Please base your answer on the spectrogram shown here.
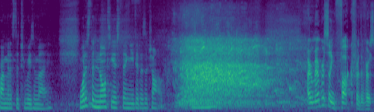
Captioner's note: audience laughs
